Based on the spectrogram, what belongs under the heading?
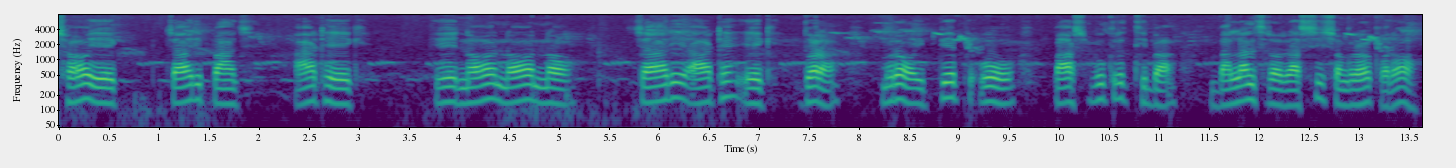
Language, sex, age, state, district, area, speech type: Odia, male, 30-45, Odisha, Kendrapara, urban, read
